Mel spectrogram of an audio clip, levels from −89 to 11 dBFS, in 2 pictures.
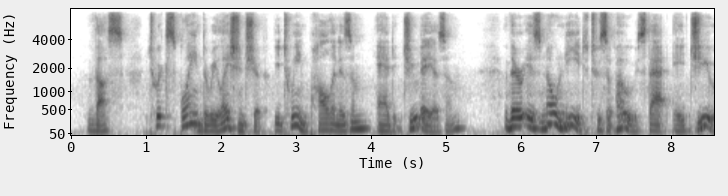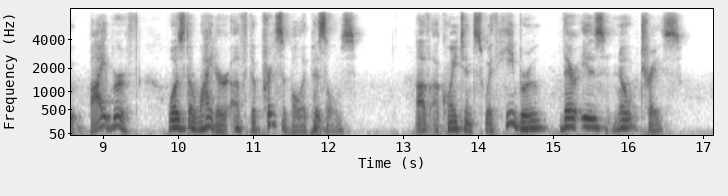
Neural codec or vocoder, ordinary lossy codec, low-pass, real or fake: codec, 24 kHz, 0.9 kbps, WavTokenizer, medium speech release version 2; MP3, 64 kbps; 7.2 kHz; fake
